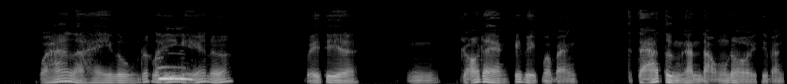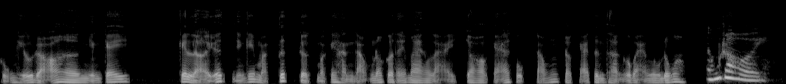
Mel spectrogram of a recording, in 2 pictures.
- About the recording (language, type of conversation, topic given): Vietnamese, podcast, Bạn nghĩ thế nào về vai trò của cộng đồng trong việc bảo tồn thiên nhiên?
- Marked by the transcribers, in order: static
